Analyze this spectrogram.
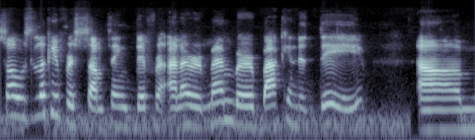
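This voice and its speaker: A woman speaks at a moderate pace in a medium pitch. Her pitch varies in an ordinary way. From Barbados. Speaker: chef and caterer. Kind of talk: interview.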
